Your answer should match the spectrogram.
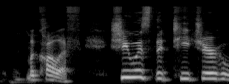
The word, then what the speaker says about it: McAuliffe: the day that christy i don't can never pronounce her name properly macklit mcliff yeah she was mcauliffe mcauliffe she was the teacher who was chosen to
